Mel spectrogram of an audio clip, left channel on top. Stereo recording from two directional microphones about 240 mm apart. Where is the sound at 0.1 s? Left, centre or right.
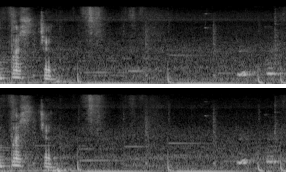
Centre.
